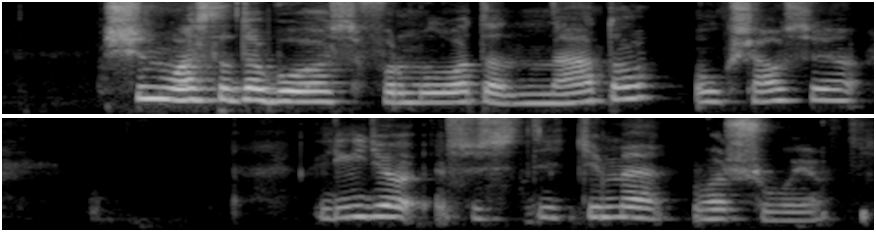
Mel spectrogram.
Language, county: Lithuanian, Vilnius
